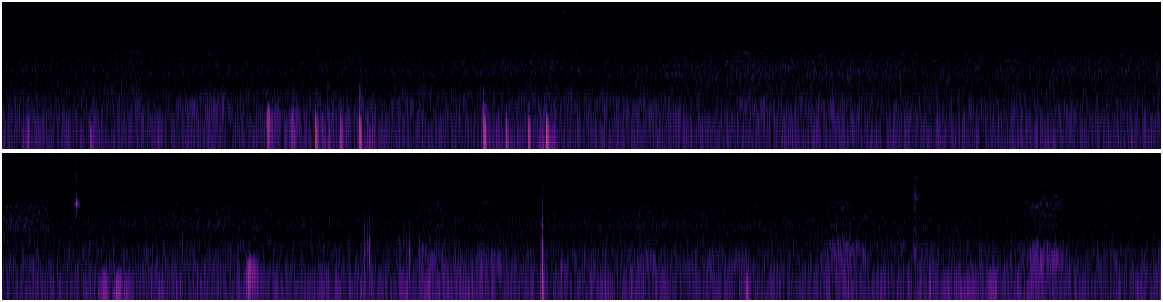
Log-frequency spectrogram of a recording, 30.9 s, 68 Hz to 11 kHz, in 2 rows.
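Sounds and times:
faint low rumbles: 0.2 - 8.9.

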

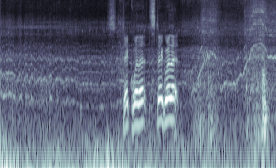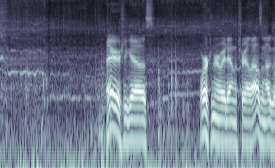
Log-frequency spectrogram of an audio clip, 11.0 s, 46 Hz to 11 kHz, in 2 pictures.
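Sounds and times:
electric motor whining: 0.0 - 11.0.

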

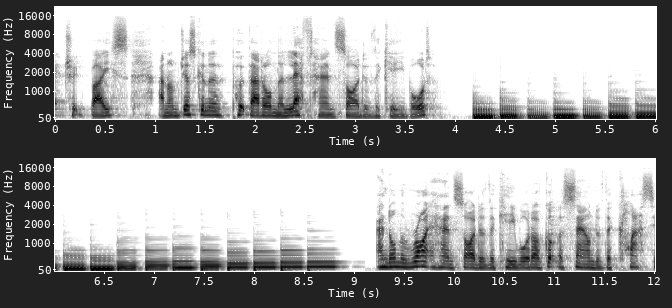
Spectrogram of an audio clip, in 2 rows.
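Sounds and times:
electric bass notes on keyboard: 4.2 - 9.0.

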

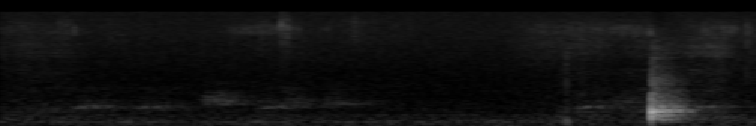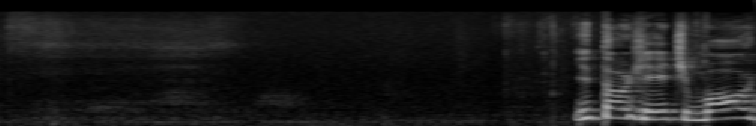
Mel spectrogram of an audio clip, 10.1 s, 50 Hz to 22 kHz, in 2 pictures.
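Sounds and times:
hand thumping on tabletop: 4.4 - 4.7.

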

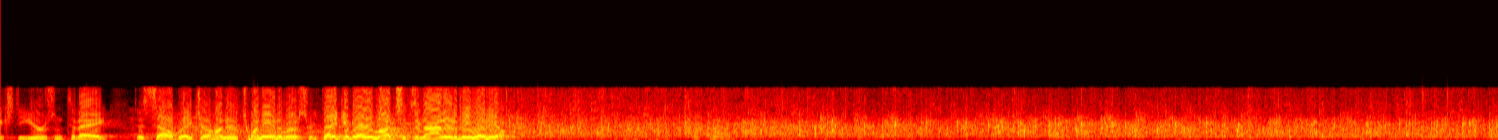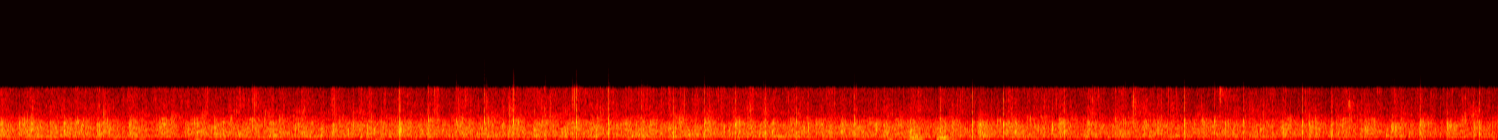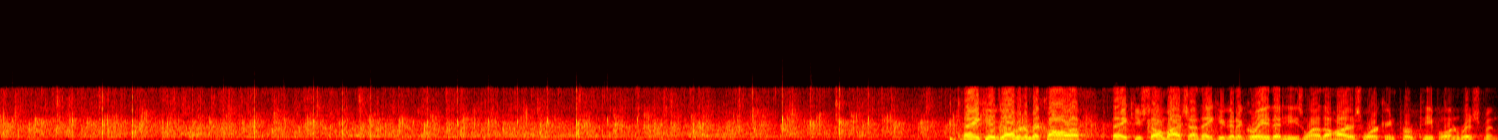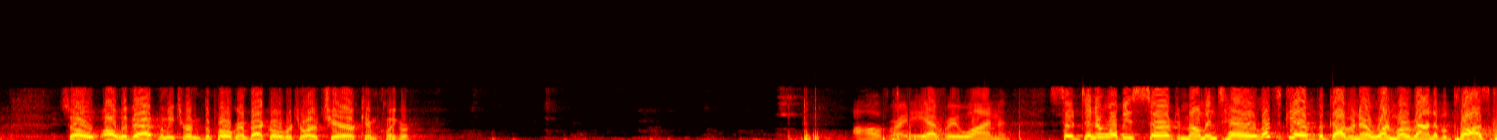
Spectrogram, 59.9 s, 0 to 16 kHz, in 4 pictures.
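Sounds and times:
audience applauding: 1.5 - 44.2.

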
